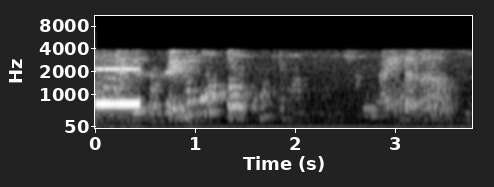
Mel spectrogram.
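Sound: voicemail recording beep tone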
